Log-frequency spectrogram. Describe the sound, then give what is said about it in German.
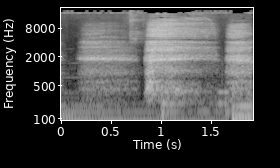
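A heavy gasping breath of a dying father in his bed as he moves his arm from left to right, one long labored inhale-exhale followed by a sharper second gasp, raspy and strained, with no talking. “Er keuchte, während er den Arm von links nach rechts bewegte.”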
